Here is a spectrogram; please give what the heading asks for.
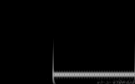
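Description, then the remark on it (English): A steady telephone dial tone, as a call is placed live on air during the show Champs and Chums, starts abruptly after a brief silence, holding one clear, unbroken pitch at moderate loudness with a faint low rumble beneath it. “Well, the dial tone is working okay, so that's good.”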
